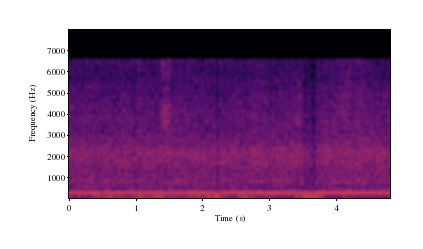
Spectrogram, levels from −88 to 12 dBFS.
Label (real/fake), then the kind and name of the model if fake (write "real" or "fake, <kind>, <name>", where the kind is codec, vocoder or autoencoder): fake, vocoder, Vocos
